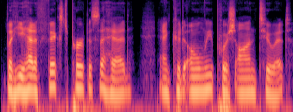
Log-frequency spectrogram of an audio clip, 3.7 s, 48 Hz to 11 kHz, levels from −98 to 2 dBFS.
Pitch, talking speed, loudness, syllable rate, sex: 130 Hz, 230 wpm, -19 LUFS, 5.8 syllables/s, male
